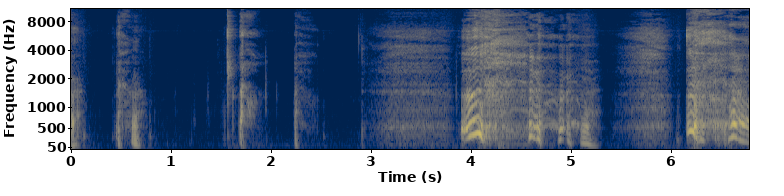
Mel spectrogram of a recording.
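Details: Adult's afternoon coughing with wheezing: bouts of harsh, rattly coughs with noisy breaths between, fitting a productive cough clearing mucus.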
